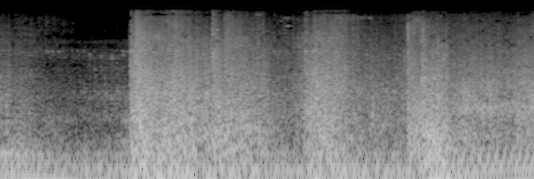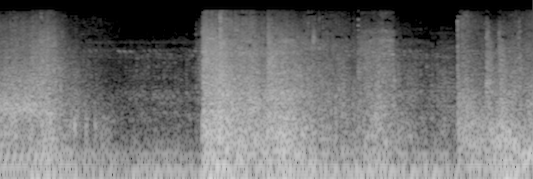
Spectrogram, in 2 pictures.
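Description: A car crashes and tumbles, metal banging on rock.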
